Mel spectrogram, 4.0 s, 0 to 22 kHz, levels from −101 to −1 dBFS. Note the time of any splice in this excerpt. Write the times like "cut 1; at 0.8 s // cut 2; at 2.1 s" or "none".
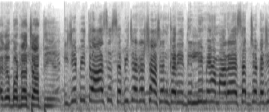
cut 1; at 1.0 s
